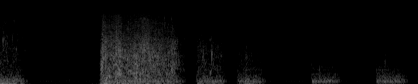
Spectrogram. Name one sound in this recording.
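Footsteps tap on a hard tiled floor.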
